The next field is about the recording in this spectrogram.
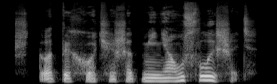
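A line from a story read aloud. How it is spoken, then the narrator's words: Words through clenched teeth. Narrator (Russian): процедил он сквозь зубы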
